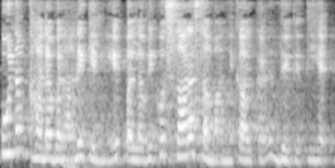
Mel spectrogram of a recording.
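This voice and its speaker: A woman's voice: medium pitch, animated, moderate pace, a little mellow. Woman, storybook narration, plain delivery, reverberant room with long tail. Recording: roomy echo, distant from mic.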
